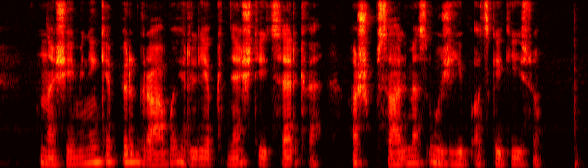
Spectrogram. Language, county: Lithuanian, Šiauliai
